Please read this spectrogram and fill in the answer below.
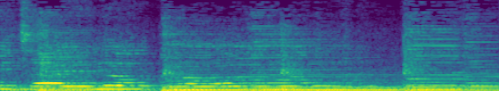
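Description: A young woman singing to a strummed acoustic guitar. A new chord is strummed just under a second in.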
